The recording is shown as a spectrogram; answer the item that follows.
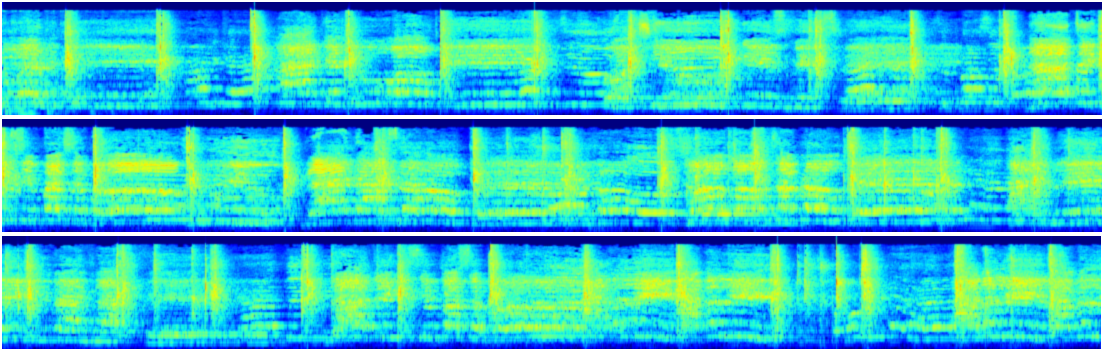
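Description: A group of schoolchildren singing together, keeping time with steady hand claps.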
